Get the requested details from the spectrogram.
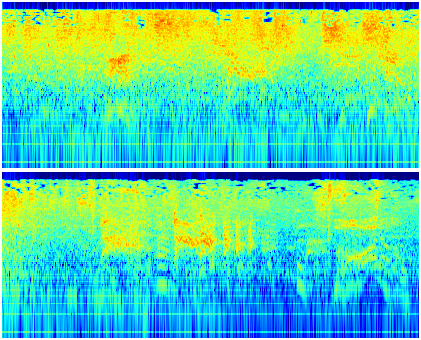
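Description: Video game spell effects whoosh and crackle in bursts.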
